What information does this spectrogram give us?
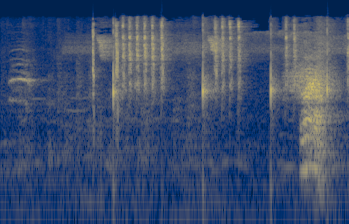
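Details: Eurasian tree sparrows fighting: bursts of sharp, high chirps in quick runs of five or six notes, separated by short pauses, with a harsher, noisier chatter at the end.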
